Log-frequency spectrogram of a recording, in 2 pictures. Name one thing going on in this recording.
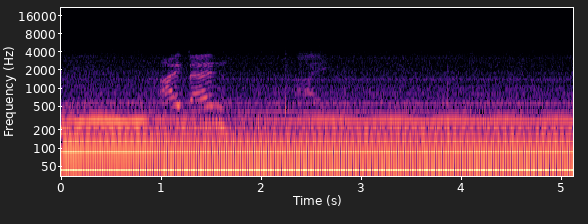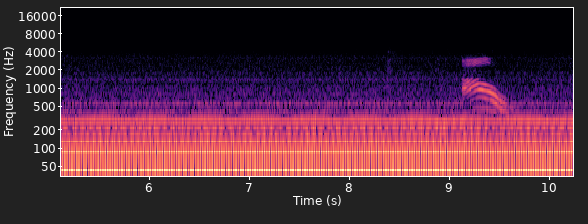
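A young man speaks briefly.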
